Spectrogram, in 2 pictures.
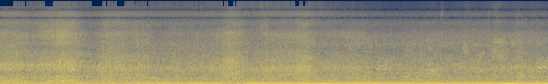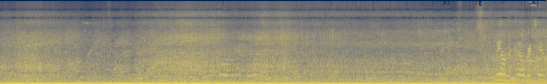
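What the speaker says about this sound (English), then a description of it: "Got a beautiful Camaro about to head out." A classic Chevrolet Camaro pulls out at a cars-and-coffee meet at the St. Augustine classic car museum. Its engine gives a loud, deep, steady rumble close by that holds for about twenty seconds.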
